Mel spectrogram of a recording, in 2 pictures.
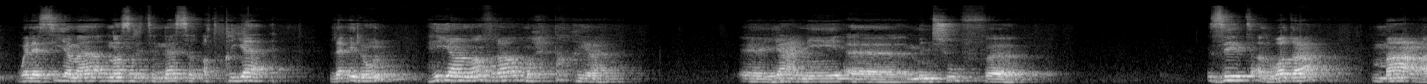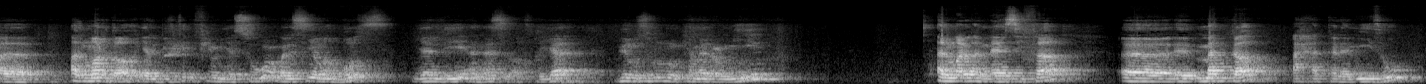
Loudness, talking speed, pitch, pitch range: -15 LUFS, 65 wpm, 155 Hz, 135-175 Hz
